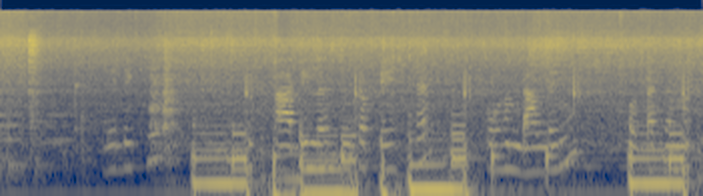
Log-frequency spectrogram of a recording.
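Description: Potato and brinjal pieces sizzling in oil in a kadhai while a metal spatula scrapes and clinks against the pan as they are stirred. Background music with a low, rhythmic bass line plays over it.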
